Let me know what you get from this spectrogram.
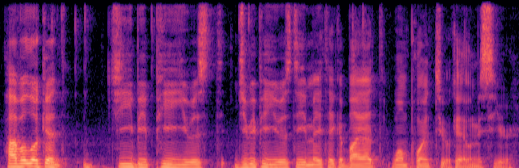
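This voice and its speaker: A man's voice: on the low side, fairly even intonation, fast talker, darkish tone. Young man with an American-sounding accent. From Kosovo. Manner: casual, slangy, says "bro" and "right?" often. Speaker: forex trading streamer. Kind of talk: casual live-stream chart commentary.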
